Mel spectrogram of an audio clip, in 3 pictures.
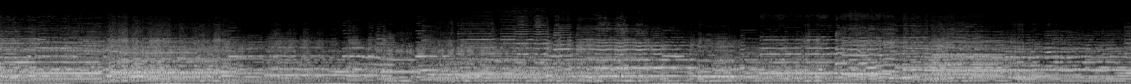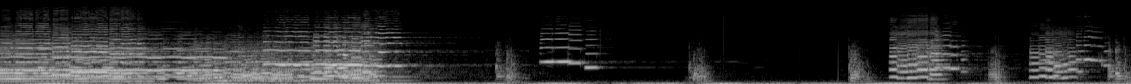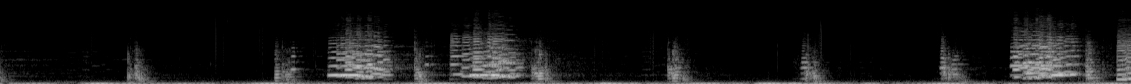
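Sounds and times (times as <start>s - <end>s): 
saxophone orchestra: 0.0s - 17.4s, 20.2s - 22.6s, 25.4s - 28.3s, 32.1s - 33.9s.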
